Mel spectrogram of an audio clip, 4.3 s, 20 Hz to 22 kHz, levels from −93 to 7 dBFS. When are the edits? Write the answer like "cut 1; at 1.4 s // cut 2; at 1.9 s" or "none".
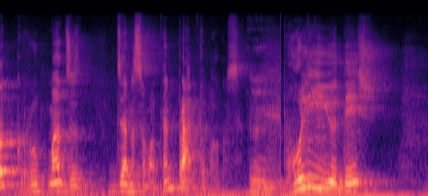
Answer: cut 1; at 2.8 s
